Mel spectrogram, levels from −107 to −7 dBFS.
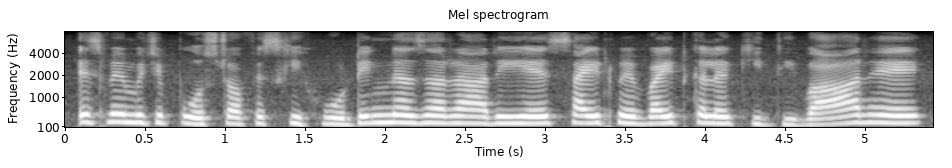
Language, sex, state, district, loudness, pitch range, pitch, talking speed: Hindi, female, Madhya Pradesh, Bhopal, -12 LUFS, 200-225 Hz, 210 Hz, 190 wpm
